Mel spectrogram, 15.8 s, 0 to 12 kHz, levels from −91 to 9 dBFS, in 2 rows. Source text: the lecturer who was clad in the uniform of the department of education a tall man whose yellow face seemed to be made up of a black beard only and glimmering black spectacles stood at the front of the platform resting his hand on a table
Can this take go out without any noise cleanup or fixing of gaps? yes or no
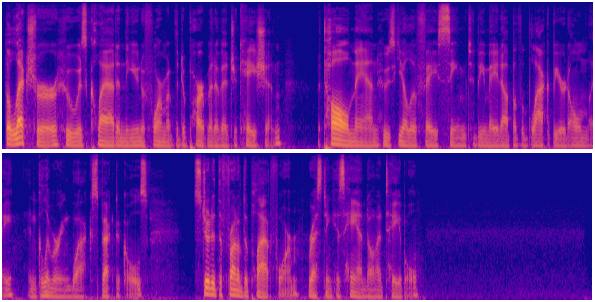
yes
